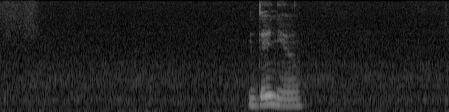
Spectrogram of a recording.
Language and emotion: Russian, neutral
